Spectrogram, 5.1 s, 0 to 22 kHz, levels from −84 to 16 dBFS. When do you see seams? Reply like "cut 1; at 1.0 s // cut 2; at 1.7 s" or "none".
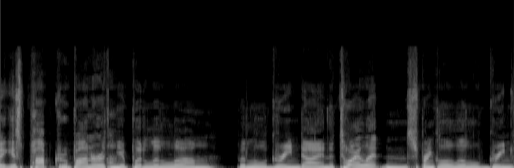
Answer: cut 1; at 1.1 s // cut 2; at 2.3 s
